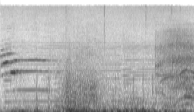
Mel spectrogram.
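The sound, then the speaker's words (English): A performing cat named Jasper yowls after landing on a hoop instead of jumping through it and burning its fur during a show act, in pained, wavering cries, a high drawn-out wail that breaks and rises again, loud over a constant rumbling, noisy background throughout the two seconds. “Through the hoop, Jasper. Not on it. Oh, God.”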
